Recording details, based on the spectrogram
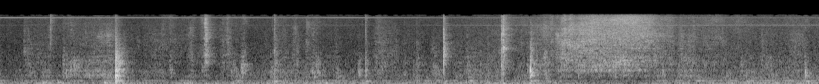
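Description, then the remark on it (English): A train rolls along the tracks with a steady rumble and a series of sharp clacks from the rails, then a loud hiss of steam or air near the end. No voices. “What's the train doing? Going on the tracks.”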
